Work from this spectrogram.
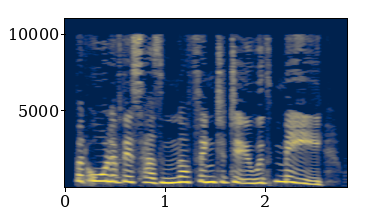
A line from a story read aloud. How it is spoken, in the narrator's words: wailed Anne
